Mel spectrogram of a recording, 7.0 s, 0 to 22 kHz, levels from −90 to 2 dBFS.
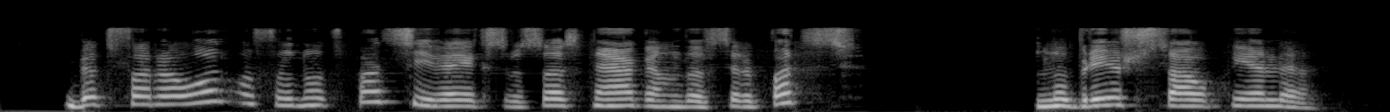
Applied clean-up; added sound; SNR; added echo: neural mask model DeepFilterNet 3.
